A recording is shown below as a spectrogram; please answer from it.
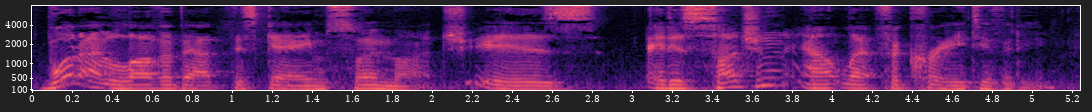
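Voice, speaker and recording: A man with a mid-pitched voice talks casually as a podcast co-host. He is enthusiastic about his hobby and tends to ramble as he tells stories, in a relaxed conversational style. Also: moderate pace, slightly rough.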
